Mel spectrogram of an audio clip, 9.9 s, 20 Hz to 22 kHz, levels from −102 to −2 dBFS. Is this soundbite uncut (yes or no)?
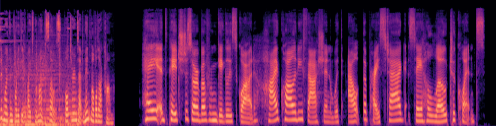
no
